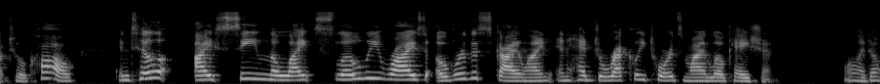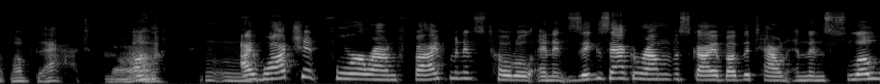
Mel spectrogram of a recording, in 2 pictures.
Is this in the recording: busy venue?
no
